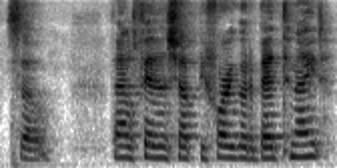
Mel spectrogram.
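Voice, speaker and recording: A woman's voice: medium pitch, steady tone, moderate pace, dry recording. A middle-aged woman in a casual, folksy video diary, talking plainly through everyday chores as if to family. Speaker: home vlogger. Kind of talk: casual chatty video diary addressed to their father. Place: outdoors in a garden, later indoors at home. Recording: clear ambient background noise.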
